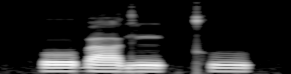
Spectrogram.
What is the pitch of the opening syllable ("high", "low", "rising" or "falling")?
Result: low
